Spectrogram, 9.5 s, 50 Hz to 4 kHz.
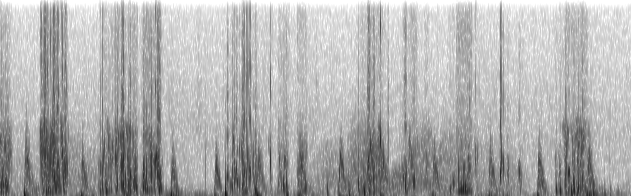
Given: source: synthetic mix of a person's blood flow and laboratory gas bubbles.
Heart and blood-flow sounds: Doppler ultrasound of blood flow; subclavian vein
0.00-0.20 s: bubbles
0.57-1.05 s: bubbles
1.46-2.07 s: bubbles
2.11-2.47 s: bubbles
3.39-3.90 s: bubbles
4.02-4.09 s: bubbles
4.16-4.35 s: bubbles
4.45-4.62 s: bubbles
5.34-5.79 s: bubbles
6.02-6.27 s: bubbles
6.35-6.45 s: bubbles
6.72-7.18 s: bubbles
7.48-7.67 s: bubbles
7.77-7.85 s: bubbles
8.31-8.83 s: bubbles
From the record:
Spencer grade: 3 (all of the cardiac periods contain showers or single bubble signals, but not dominating or overriding the cardiac motion signals); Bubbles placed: anywhere in the cardiac cycle

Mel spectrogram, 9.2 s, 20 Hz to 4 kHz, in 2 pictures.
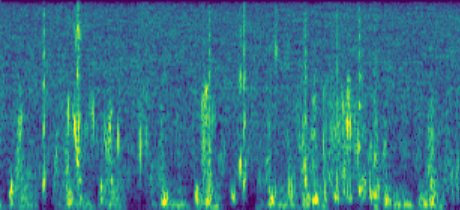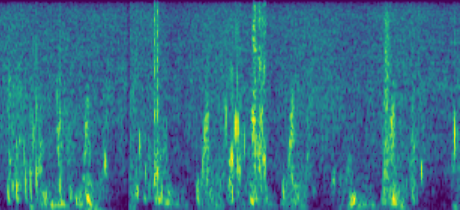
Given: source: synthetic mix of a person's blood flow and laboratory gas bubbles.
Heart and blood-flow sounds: Doppler ultrasound of blood flow; precordium
0.42-0.49 s: bubbles
0.65-1.08 s: bubbles
1.15-1.22 s: bubbles
1.37-1.50 s: bubbles
2.00-2.17 s: bubbles
2.29-2.51 s: bubbles
2.73-2.79 s: bubbles
2.85-3.11 s: bubbles
3.21-3.82 s: bubbles
4.50-4.60 s: bubbles
4.66-5.01 s: bubbles
5.16-5.36 s: bubbles
5.62-5.70 s: bubbles
5.91-6.27 s: bubbles
6.82-7.29 s: bubbles
7.91-7.97 s: bubbles
8.41-8.54 s: bubbles
8.69-8.86 s: bubbles
9.12-9.21 s: bubbles
From the record:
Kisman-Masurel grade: 232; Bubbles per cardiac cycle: several, 3 to 8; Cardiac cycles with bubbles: 50 to 99%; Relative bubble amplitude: moderate (0.250 to 0.450); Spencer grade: 3 (all of the cardiac periods contain showers or single bubble signals, but not dominating or overriding the cardiac motion signals); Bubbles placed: only in the low amplitude regions of the cardiac cycle

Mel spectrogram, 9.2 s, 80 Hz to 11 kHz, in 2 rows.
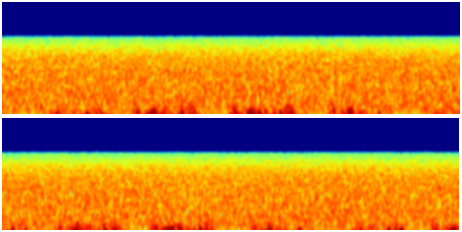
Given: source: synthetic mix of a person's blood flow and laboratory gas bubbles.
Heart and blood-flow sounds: Doppler ultrasound of blood flow; precordium
no bubbles
From the record:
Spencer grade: 0 (complete lack of bubble signals)

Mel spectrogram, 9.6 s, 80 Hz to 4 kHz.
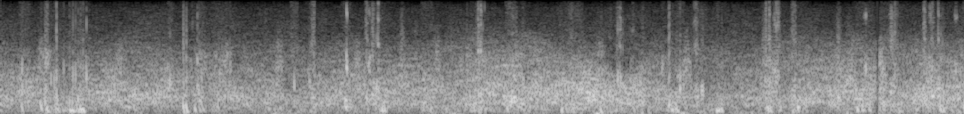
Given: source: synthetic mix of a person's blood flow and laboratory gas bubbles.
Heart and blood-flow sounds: Doppler ultrasound of blood flow; subclavian vein
0.00-0.05 s: bubbles
0.18-0.30 s: bubbles
0.37-0.90 s: bubbles
1.66-1.74 s: bubbles
1.79-2.33 s: bubbles
2.58-2.86 s: bubbles
2.90-2.98 s: bubbles
3.06-3.24 s: bubbles
3.40-3.54 s: bubbles
3.62-3.89 s: bubbles
4.20-4.34 s: bubbles
4.42-4.96 s: bubbles
5.05-5.25 s: bubbles
5.58-5.83 s: bubbles
5.96-6.53 s: bubbles
6.60-6.84 s: bubbles
6.92-7.07 s: bubbles
7.12-7.27 s: bubbles
7.58-8.11 s: bubbles
8.54-8.74 s: bubbles
8.80-9.17 s: bubbles
9.22-9.65 s: bubbles
From the record:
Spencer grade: 3 (all of the cardiac periods contain showers or single bubble signals, but not dominating or overriding the cardiac motion signals); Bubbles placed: anywhere in the cardiac cycle

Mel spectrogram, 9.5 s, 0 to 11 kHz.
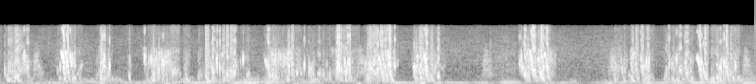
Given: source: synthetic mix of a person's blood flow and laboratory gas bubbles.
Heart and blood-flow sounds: Doppler ultrasound of blood flow; subclavian vein
0.00-0.04 s: bubbles
0.07-0.45 s: bubbles
0.72-1.05 s: bubbles
1.20-1.42 s: bubbles
1.59-1.67 s: bubbles
1.78-2.27 s: bubbles
2.29-2.40 s: bubbles
2.48-3.17 s: bubbles
3.31-4.51 s: bubbles
4.55-5.00 s: bubbles
5.16-5.58 s: bubbles
6.48-6.96 s: bubbles
7.65-8.20 s: bubbles
8.30-9.30 s: bubbles
From the record:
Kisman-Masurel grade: 333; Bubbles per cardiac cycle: rolling drumbeat, 9 or more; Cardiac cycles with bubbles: 50 to 99%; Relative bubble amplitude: loud (0.450 to 0.775); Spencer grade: 3 (all of the cardiac periods contain showers or single bubble signals, but not dominating or overriding the cardiac motion signals); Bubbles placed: anywhere in the cardiac cycle

